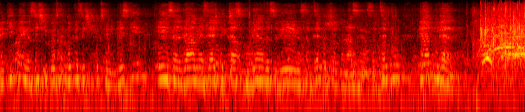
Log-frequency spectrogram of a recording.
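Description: A man speaks to an audience through loudspeakers in a large echoing hall.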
